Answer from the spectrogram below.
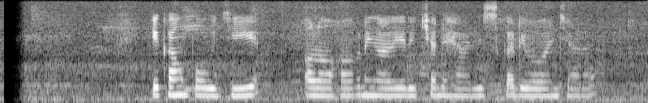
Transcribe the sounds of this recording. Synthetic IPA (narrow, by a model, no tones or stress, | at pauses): ʔikaŋpaud͡ʒi | ʔɔlɔɦɔk̚niŋɡaliɾit͡ʃadɦaɾiskərdiwawaɲt͡ʃaɾa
